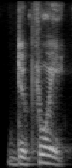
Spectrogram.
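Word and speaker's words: DuPuy: Tell me about Mayor Virginia, and I'm not sure how to say her name, DePoy? De- DePoy.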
